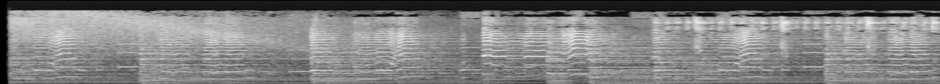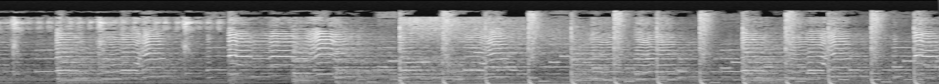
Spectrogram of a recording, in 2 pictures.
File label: saxophone la la la ringtone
